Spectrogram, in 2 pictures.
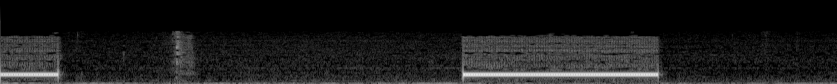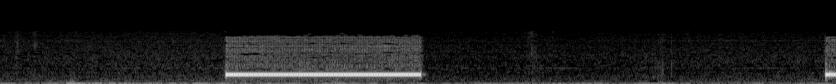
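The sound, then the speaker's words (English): A telephone ringback tone on a call to a busy convenience store in Iowa: a steady mid-pitched buzzing tone about two seconds long repeats after four-second gaps of quiet line hiss, with a small click between rings. “Calling a 7-Eleven in Iowa, apparently a busy 7-Eleven, that might be forwarding to voicemail, in fact.”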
